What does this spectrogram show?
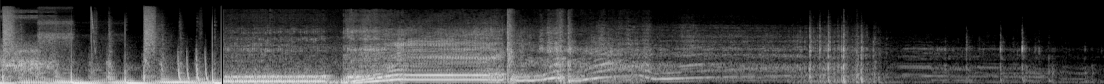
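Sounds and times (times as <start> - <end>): car engine revving through upshifts: 2.2 - 10.6.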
